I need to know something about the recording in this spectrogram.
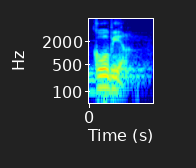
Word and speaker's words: Govia: the last name is pronounced as Govia. Govia. It's a Portuguese name, and but thank you very much for being here, ladies and gentlemen.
